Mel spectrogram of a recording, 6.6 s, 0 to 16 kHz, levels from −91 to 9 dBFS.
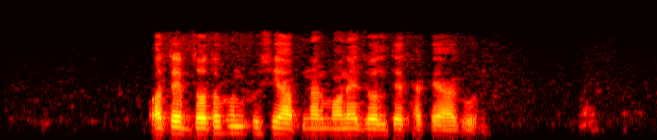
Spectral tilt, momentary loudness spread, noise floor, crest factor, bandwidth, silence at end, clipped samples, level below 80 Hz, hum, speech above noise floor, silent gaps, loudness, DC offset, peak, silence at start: -4 dB/octave; 10 LU; -73 dBFS; 22 dB; 7.6 kHz; 1.8 s; under 0.1%; -74 dBFS; none; 48 dB; none; -25 LUFS; under 0.1%; -6 dBFS; 1.5 s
